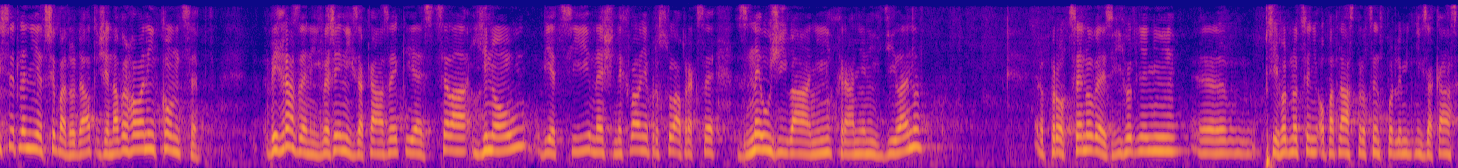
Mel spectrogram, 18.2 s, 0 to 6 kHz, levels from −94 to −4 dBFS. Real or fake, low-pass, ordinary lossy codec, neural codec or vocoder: fake; 5.4 kHz; AAC, 32 kbps; codec, 16 kHz, 4 kbps, FunCodec, trained on Chinese and English, 50 frames a second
